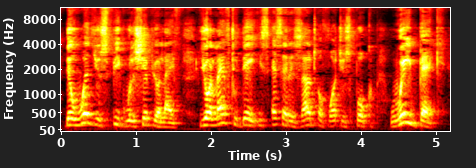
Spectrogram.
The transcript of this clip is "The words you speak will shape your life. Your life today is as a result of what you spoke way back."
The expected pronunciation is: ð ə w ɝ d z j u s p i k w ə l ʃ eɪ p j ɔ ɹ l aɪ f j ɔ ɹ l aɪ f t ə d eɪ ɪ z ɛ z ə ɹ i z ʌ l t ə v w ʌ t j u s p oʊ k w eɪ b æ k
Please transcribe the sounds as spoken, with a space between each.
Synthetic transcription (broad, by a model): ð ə w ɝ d j u s p i k w ə l ʃ eɪ p j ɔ l aɪ f j ɔ l aɪ f t ə d eɪ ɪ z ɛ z ə ɹ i z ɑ l t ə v w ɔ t j u s p oʊ k w eɪ b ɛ k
